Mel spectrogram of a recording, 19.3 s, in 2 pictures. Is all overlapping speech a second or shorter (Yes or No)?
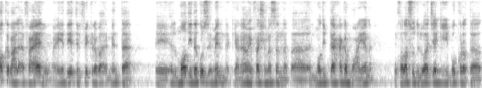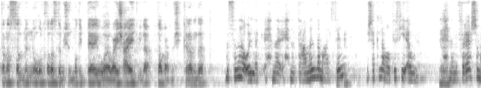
Yes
